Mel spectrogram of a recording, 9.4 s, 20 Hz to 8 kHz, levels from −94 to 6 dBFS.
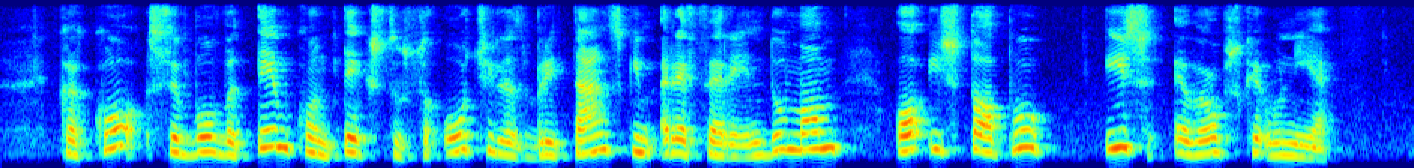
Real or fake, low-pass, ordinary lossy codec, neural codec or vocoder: real; 7.2 kHz; none; none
